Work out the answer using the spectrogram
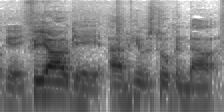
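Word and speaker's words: Feige: Kevin, how do you pronounce his last name? Fiagi.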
